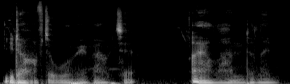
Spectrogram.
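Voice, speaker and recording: A man with a British accent acting as a brooding, protective young mafia boss's son in an intimate ASMR boyfriend roleplay, speaking in a husky, hushed, intense way that often nears a whisper. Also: rumbling low, monotone, fairly quick, no room sound, full character voice. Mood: firm, protective.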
